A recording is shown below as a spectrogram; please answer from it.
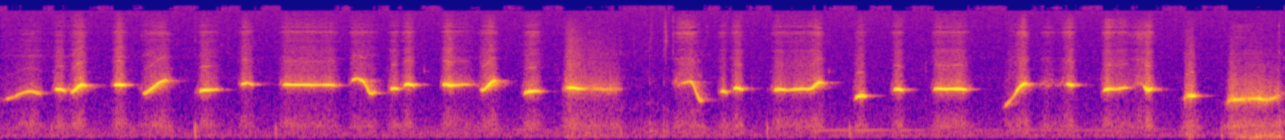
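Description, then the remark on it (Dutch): A grandmother whistles a lively melody of short, bouncy notes with quick upward slides, played clearly for about thirteen seconds, with no talking. “En dan fluit oma meteen dat vrolijke deuntje.”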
